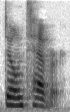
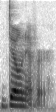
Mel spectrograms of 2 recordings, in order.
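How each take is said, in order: First: The T of don't is pronounced strongly. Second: The T disappears and the words blend together. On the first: The speaker calls it wrong. "When the T sound is pronounced so strongly like that" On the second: The speaker calls it right. "the words should blend together into"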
